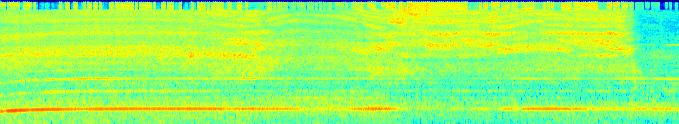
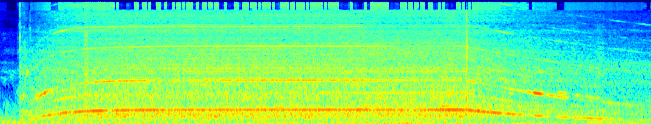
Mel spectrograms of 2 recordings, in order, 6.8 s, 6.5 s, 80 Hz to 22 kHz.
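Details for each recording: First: Early 2002 Dyson DC07 HEPA+Bactisafe upright vacuum, Malaysian-made: steady high suction whine with strong suction and no duct clogs, then an oddly weird-sounding motor wind-down on shutoff with bin fitted; sounds fairly normal with bin removed, cause unknown. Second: 2002 Dyson DC07 HEPA vacuum, bin removed, no ductwork clogs: motor spins up to a steady high whine, holds evenly, then winds down smoothly; sounds essentially normal with a slightly weird tint.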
